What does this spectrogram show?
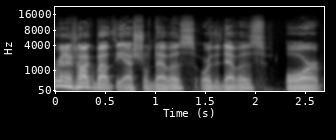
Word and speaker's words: Deva: talk about the astral Devas or the Devas or the correct pronunciation is divas yeah I was gonna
